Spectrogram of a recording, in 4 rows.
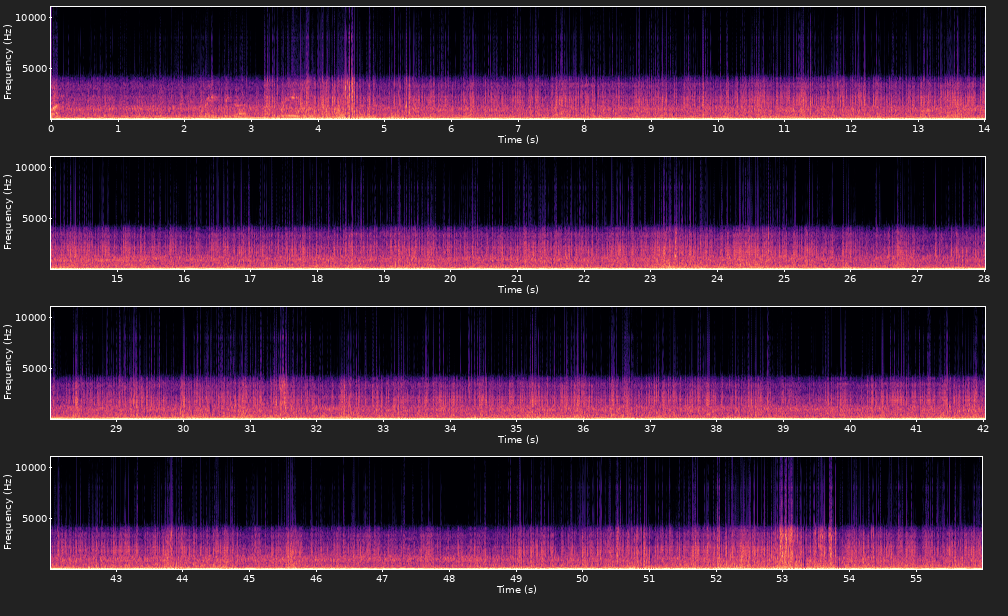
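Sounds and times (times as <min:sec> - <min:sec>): car engine hum: 0:00.0 - 0:56.0
road and tyre noise: 0:00.0 - 0:56.0.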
